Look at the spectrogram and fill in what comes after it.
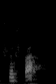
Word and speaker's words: Prufrock: Alfred Prufrock.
